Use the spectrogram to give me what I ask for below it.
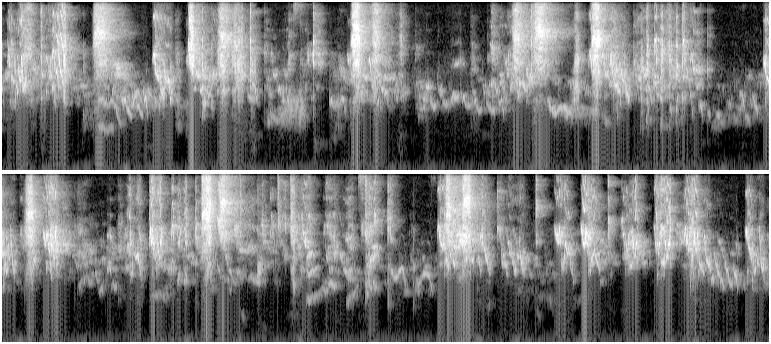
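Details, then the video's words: Pet budgies in a cheerful chirping chorus, an unbroken stream of scratchy warbles, sharp squeaks and rasping bursts rising and falling in loudness, with no other sounds. "Happy budgie chirping sounds"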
